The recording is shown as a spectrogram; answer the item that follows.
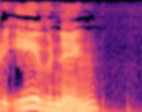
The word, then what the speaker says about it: evening: Now, the word evening, la tarde, evening, it's a two-syllable word. We don't say evening. No, it's evening.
